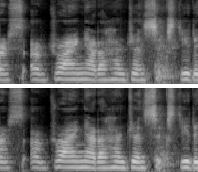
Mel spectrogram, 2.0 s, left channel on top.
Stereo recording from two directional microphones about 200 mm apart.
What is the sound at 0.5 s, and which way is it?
Speech, 15° right (ahead or behind).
